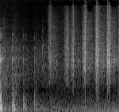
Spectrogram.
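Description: A quick, uneven series of sharp clicks, about six a second, from about halfway through, over a faint low steady hum.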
